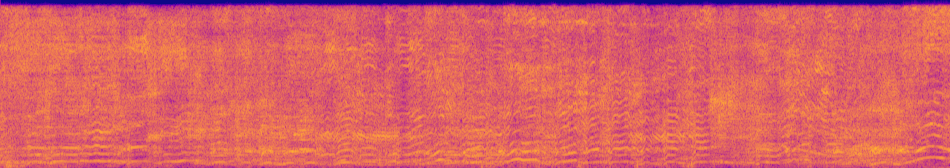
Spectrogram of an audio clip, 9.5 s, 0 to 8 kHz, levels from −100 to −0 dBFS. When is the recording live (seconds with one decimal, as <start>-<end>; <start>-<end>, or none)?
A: 3.2-7.1; 7.8-8.6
